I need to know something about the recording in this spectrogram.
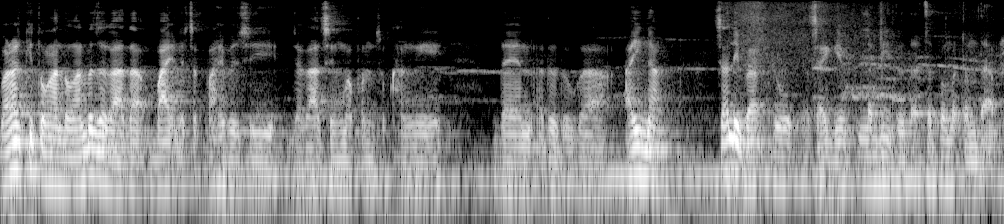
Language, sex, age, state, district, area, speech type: Manipuri, male, 18-30, Manipur, Thoubal, rural, spontaneous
